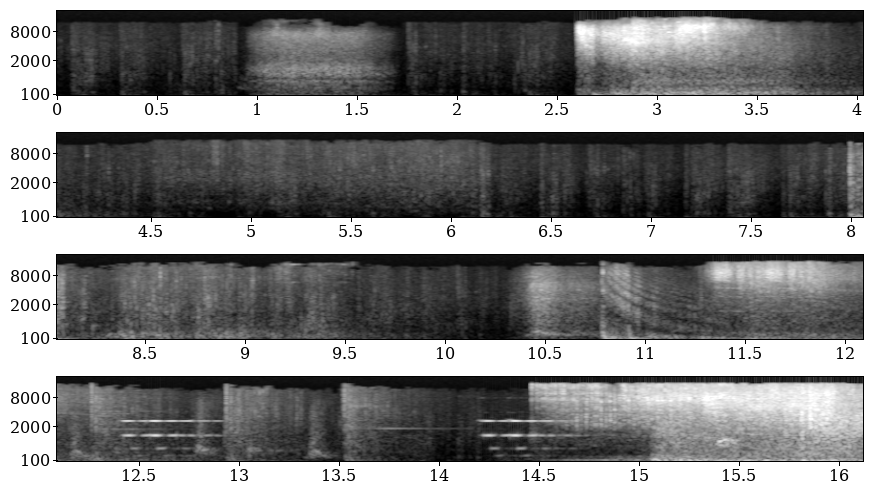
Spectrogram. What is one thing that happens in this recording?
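Magic spells whoosh and blast in bursts.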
